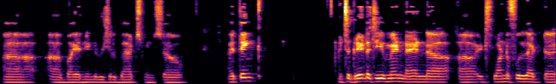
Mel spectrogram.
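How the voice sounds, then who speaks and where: An earnest male analyst on a radio sports chat. His voice sits at an ordinary middle pitch and barely rises or falls. He speaks in a measured, sincere way. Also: darkish tone. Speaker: regular guest analyst.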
